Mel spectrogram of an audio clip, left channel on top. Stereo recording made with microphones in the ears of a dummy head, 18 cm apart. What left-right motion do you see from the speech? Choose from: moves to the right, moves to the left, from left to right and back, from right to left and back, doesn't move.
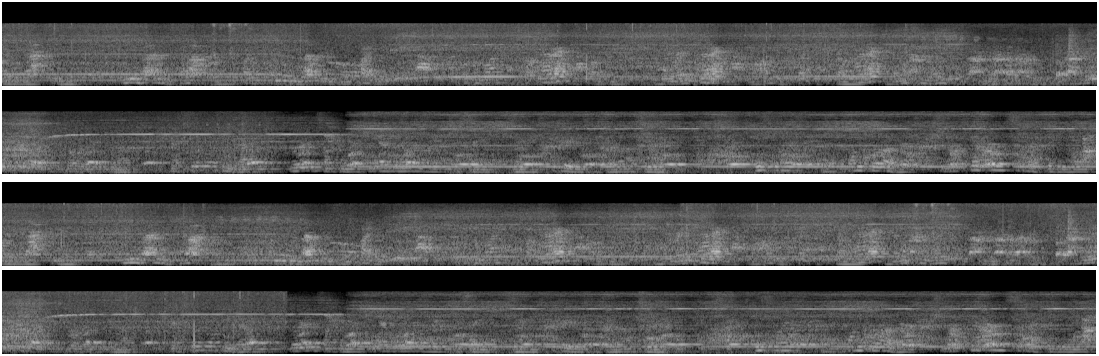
moves to the right.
